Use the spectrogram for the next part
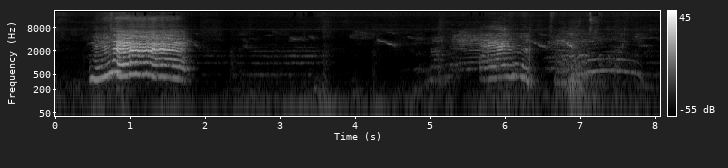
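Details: A goat gives a loud, wavering bleat, followed by two shorter, rougher bleats.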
